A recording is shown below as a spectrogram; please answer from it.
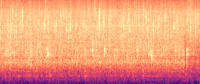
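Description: Tuna chunks frying in a thin layer of hot olive oil over high heat: a steady sizzle with fine crackling pops.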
